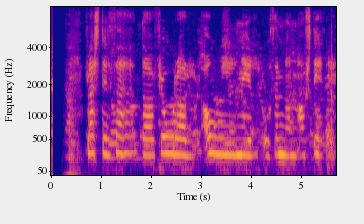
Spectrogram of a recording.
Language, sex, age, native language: Icelandic, male, 12, Icelandic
